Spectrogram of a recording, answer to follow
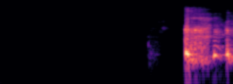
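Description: Near silence, then near the end a man's sudden loud explosive breath into his hand, followed by a few shorter bursts.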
